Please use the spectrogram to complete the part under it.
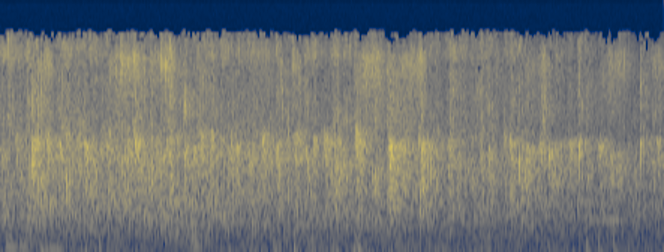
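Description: Applause from an audience thanking the preacher at the close of a church service, a dense, even patter of many hands clapping without a break from start to finish.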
